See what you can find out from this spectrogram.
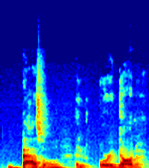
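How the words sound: They are said in a British accent. "they pronounce it"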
